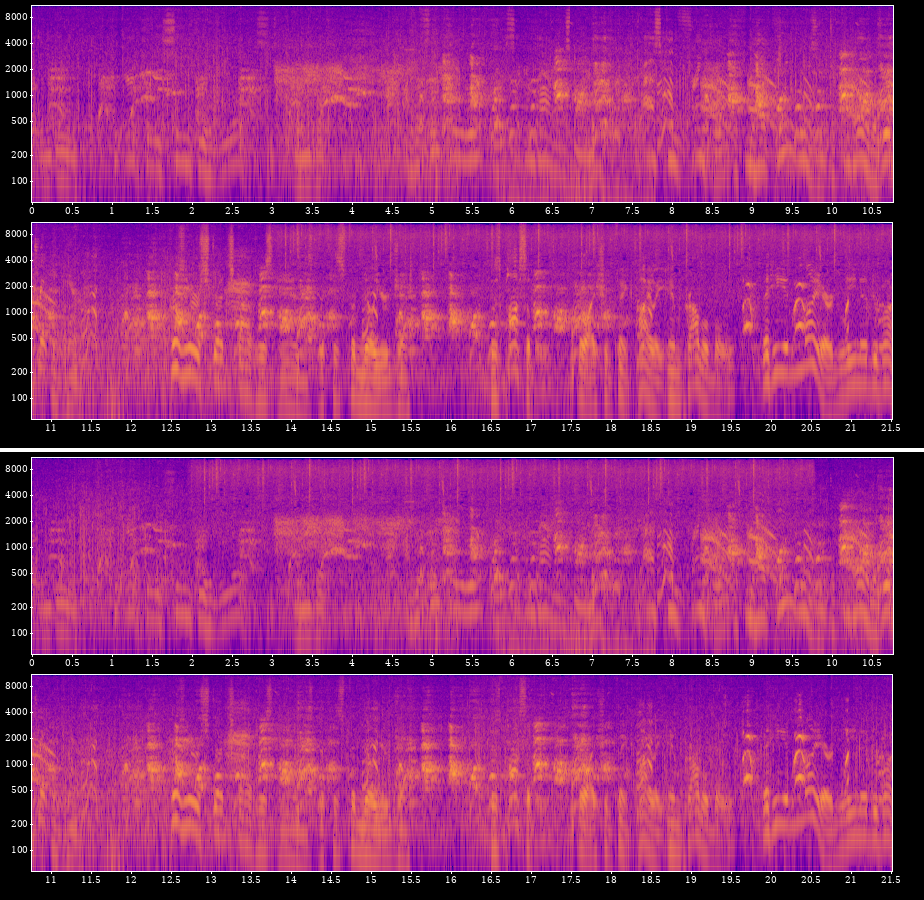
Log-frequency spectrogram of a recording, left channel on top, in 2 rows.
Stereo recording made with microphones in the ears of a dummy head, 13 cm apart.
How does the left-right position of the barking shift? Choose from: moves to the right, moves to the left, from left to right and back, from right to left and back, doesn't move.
moves to the right.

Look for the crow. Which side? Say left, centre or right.
centre.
